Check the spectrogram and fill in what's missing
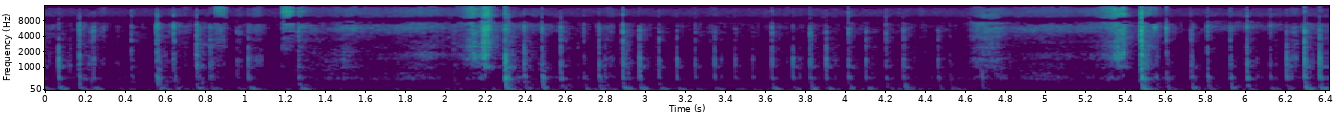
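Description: Fingertips tap rhythmically on the front cover of a green-covered spiral notebook held at an angle. The result is a quick, steady stream of soft, dull, papery thuds, weighted toward the low end with little brightness. A few louder accents rise above the pattern.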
